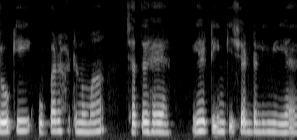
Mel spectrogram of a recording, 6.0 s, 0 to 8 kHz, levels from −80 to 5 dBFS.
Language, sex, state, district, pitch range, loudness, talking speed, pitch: Hindi, female, Punjab, Pathankot, 180-200 Hz, -17 LUFS, 130 wpm, 190 Hz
